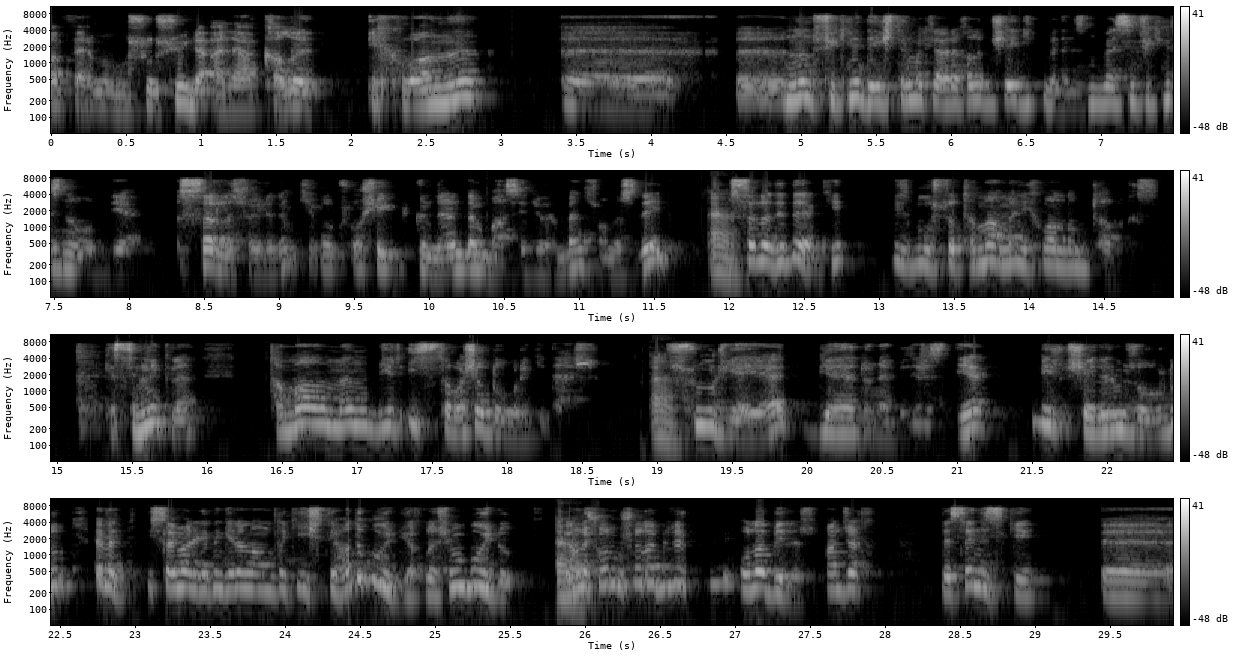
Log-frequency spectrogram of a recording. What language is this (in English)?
Turkish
